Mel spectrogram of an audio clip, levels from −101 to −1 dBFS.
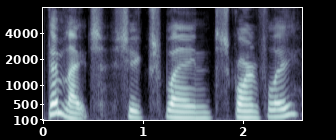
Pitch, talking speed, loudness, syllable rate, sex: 175 Hz, 90 wpm, -19 LUFS, 4.1 syllables/s, male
